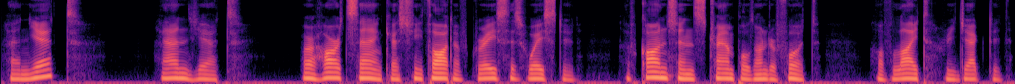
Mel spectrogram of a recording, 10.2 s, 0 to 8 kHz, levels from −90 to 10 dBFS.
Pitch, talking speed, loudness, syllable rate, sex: 130 Hz, 120 wpm, -19 LUFS, 3.8 syllables/s, male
